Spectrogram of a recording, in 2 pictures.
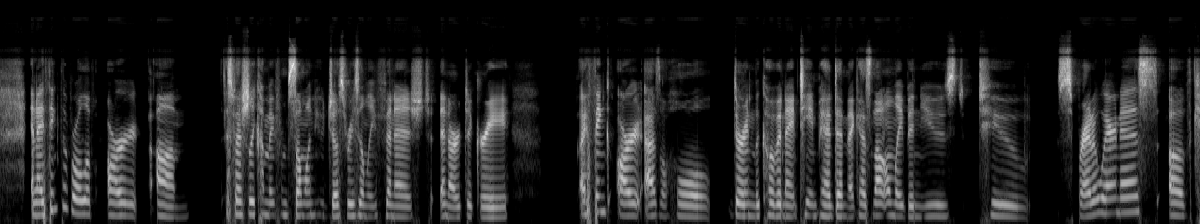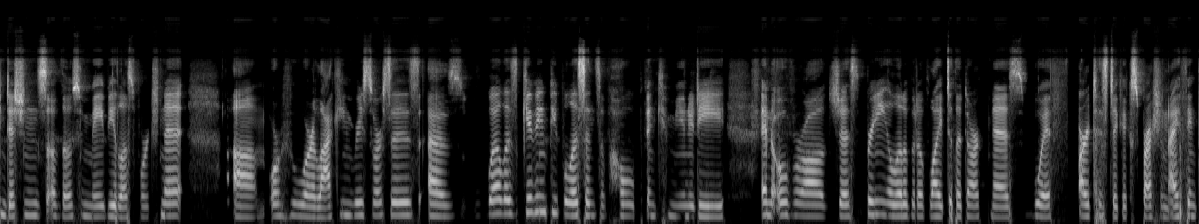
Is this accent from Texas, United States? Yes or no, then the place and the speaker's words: yes; Plano, Texas, United States; I'm from Plano, Texas, and I'm on Planet Classroom.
